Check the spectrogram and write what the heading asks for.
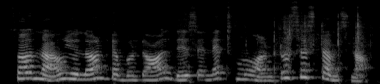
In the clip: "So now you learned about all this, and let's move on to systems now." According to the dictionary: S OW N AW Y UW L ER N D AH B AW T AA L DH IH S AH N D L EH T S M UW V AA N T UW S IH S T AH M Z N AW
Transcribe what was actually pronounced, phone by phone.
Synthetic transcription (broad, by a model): S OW N AW Y UW L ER N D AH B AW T AA L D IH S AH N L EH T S M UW AA N T UW S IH S T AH M S N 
